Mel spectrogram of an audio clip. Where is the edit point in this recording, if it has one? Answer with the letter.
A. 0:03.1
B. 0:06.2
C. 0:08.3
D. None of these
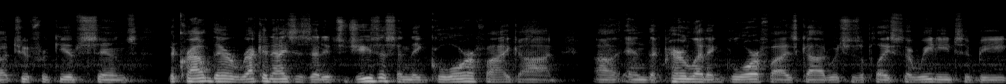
B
